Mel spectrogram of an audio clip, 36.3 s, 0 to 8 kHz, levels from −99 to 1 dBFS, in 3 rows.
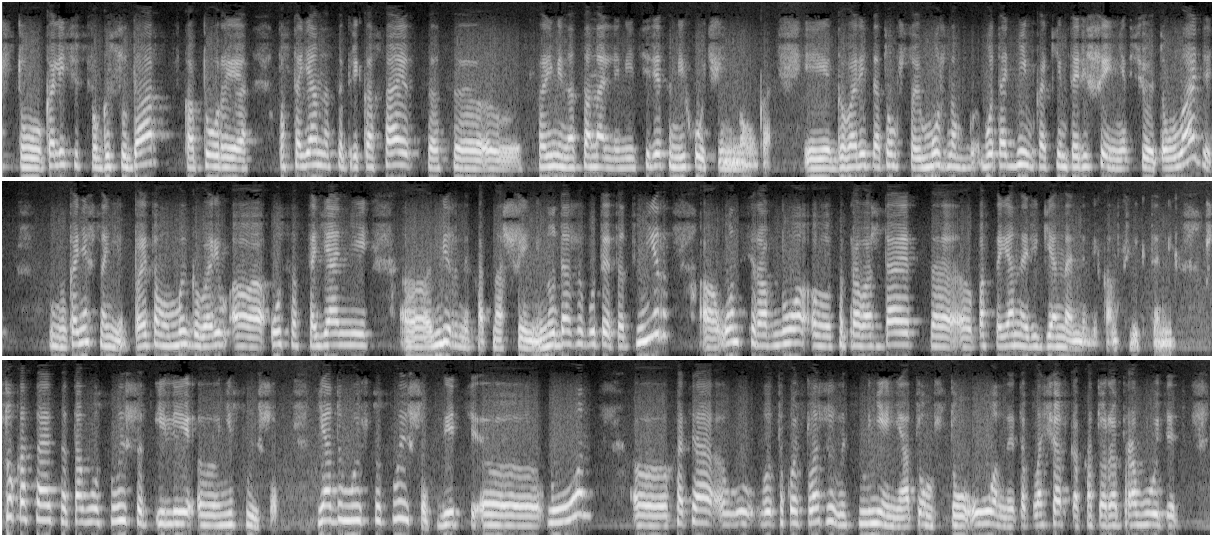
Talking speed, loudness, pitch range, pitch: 120 wpm, -13 LUFS, 170-210 Hz, 190 Hz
